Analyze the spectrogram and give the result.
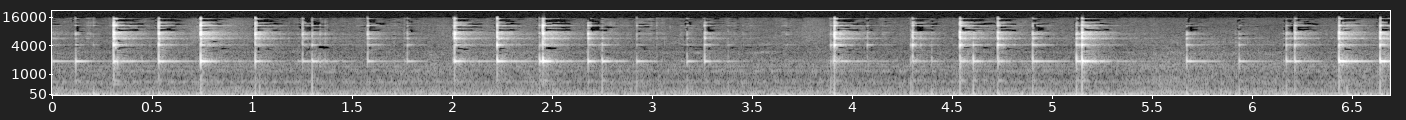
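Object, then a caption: Glass drinking glass. An empty, hollow, clear ribbed drinking glass held close to the microphones is tapped with fingertips and nails in an uneven rhythm of about twenty light taps. Each tap gives a short, bright glassy clink with a ringing tone near 1.9 kHz and high overtones, fading almost instantly over a soft low background hum.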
